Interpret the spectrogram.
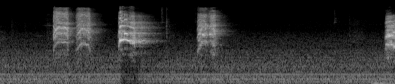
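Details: Indoor green conure, its calls said to create a happy mood: four separate loud, rasping squawks, the first two paired closely, spaced within about two seconds, then a pause and a final squawk at the end over faint hum.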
